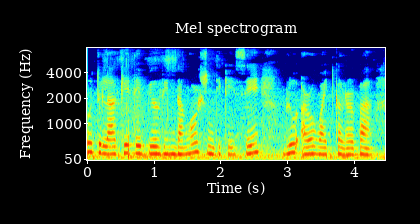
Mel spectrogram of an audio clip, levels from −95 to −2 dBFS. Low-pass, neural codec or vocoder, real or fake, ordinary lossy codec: none; none; real; none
